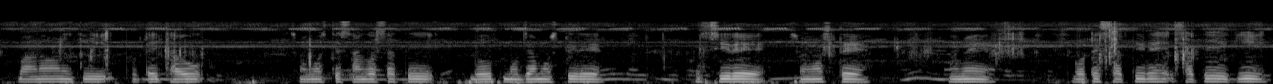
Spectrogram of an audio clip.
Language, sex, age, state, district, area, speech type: Odia, male, 18-30, Odisha, Nabarangpur, urban, spontaneous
